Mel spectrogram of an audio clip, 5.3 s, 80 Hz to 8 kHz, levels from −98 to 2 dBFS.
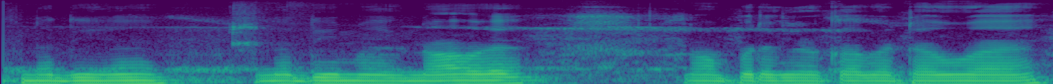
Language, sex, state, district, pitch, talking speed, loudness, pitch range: Bhojpuri, male, Uttar Pradesh, Gorakhpur, 105 Hz, 135 wpm, -28 LUFS, 100-105 Hz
